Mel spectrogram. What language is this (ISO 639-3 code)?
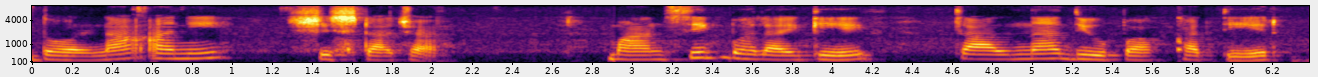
kok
